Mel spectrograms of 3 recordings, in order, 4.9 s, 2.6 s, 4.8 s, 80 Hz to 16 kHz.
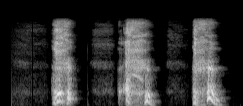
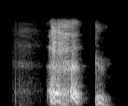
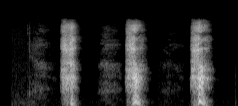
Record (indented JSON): {
  "three_cough_length": "4.9 s",
  "three_cough_amplitude": 28513,
  "three_cough_signal_mean_std_ratio": 0.43,
  "cough_length": "2.6 s",
  "cough_amplitude": 29539,
  "cough_signal_mean_std_ratio": 0.43,
  "exhalation_length": "4.8 s",
  "exhalation_amplitude": 27841,
  "exhalation_signal_mean_std_ratio": 0.34,
  "survey_phase": "beta (2021-08-13 to 2022-03-07)",
  "age": "45-64",
  "gender": "Female",
  "wearing_mask": "No",
  "symptom_sore_throat": true,
  "symptom_headache": true,
  "symptom_onset": "2 days",
  "smoker_status": "Ex-smoker",
  "respiratory_condition_asthma": true,
  "respiratory_condition_other": false,
  "recruitment_source": "Test and Trace",
  "submission_delay": "1 day",
  "covid_test_result": "Positive",
  "covid_test_method": "RT-qPCR",
  "covid_ct_value": 20.6,
  "covid_ct_gene": "N gene"
}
